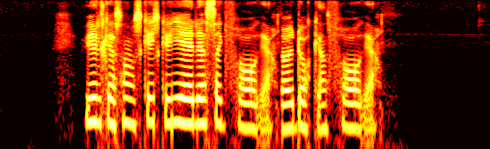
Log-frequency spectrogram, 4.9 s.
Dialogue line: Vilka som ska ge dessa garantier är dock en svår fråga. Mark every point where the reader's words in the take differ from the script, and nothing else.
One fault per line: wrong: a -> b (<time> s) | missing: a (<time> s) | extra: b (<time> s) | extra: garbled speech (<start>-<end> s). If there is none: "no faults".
extra: ska (1.5 s)
wrong: garantier -> fråga (2.3 s)
missing: svår (3.3 s)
